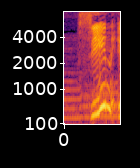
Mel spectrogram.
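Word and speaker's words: Sin (سين): Sin is a light letter and should not be pronounced heavy. Sin makes a similar sound in English to the letter S in the word sun or the word salad.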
